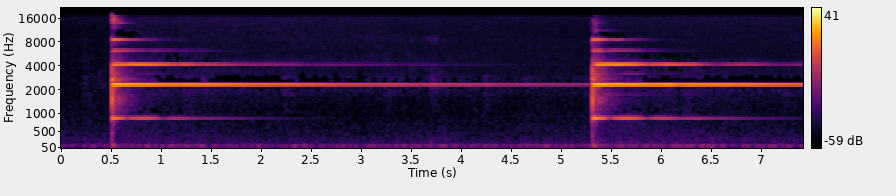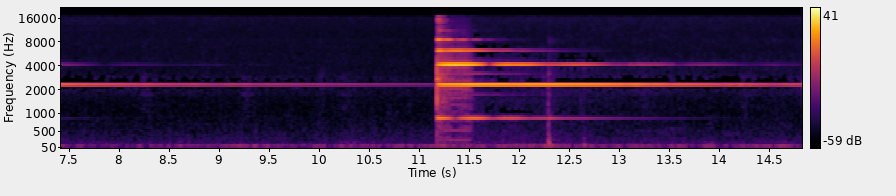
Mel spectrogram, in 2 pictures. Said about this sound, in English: So we'll begin with three rings of the bell, and we'll end with three rings of the bell.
